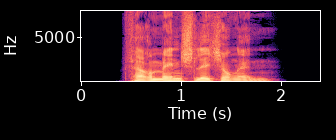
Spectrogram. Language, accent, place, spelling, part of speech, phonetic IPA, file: German, Germany, Berlin, Vermenschlichungen, noun, [fɛɐ̯ˈmɛnʃlɪçʊŋən], De-Vermenschlichungen.ogg
- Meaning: plural of Vermenschlichung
